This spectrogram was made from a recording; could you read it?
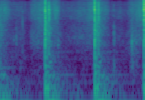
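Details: Rear wheel knock, found as the wheel is rocked with the brakes held to rule out the calipers: three sharp, hollow clunks about half a second apart. Struts are recently new. It's barely heard when driving, only over bumps. The cause was a holed front lateral arm bushing at the hub.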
